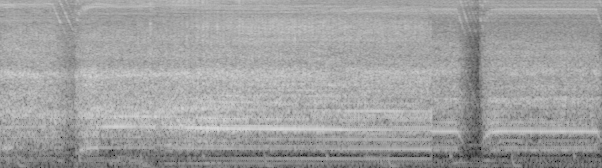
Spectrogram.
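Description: Stick blender running in a cup of chocolate ganache made with hot cream, a steady motor whine. It cuts out for a moment about three-quarters of the way through, then runs again.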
